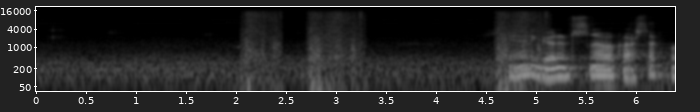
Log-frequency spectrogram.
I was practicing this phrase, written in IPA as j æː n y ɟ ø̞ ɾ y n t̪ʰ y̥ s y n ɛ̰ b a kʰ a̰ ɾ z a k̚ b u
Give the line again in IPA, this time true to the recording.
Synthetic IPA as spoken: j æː n i ɟ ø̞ ɾ y n t̪ʰ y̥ s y n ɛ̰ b a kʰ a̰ ɾ s a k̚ b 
